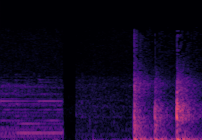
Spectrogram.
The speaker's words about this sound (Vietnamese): Tiếng gõ cửa vang lên, khạch một cái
